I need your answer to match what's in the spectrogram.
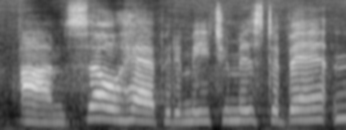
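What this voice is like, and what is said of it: Slow Southern drawl. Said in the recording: “a nice, slow, southern drawl”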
